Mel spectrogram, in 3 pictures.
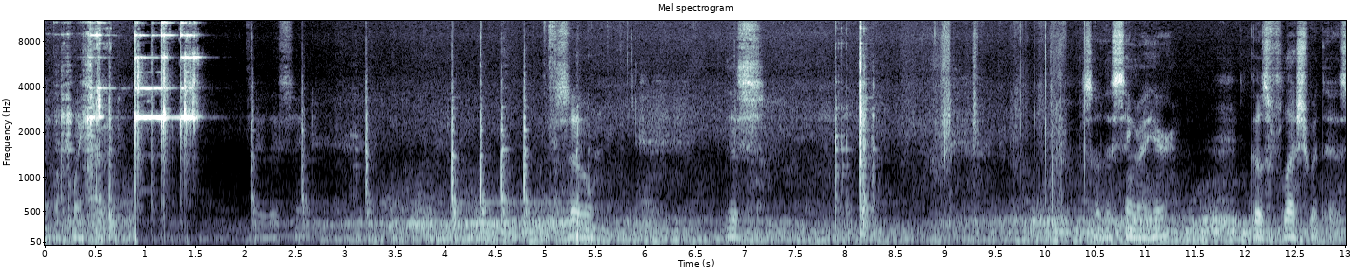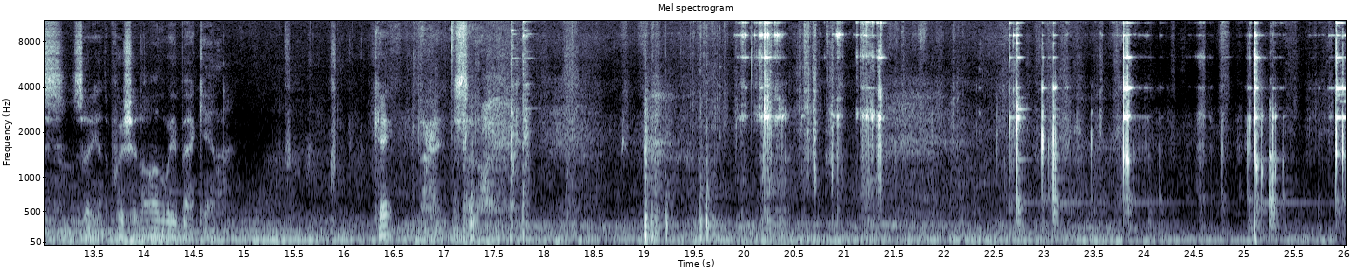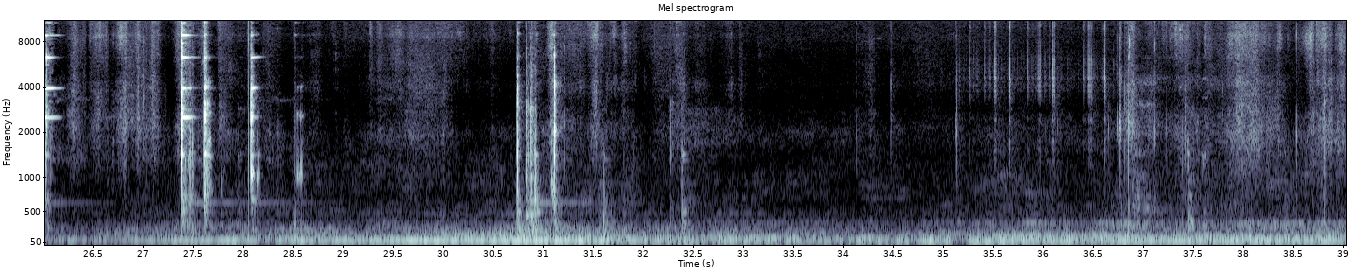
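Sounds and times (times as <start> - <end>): metal tools clinking: 0.0 - 1.7, 17.1 - 18.0, 19.1 - 28.7
steady low hum: 0.0 - 39.0.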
